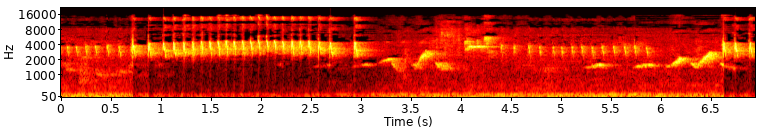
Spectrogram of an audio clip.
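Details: Ashy drongo: a fast, bright, rattling trill, then varied slurred whistles that rise and fall, and a return to rapid chattering at the end, over a low hum.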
